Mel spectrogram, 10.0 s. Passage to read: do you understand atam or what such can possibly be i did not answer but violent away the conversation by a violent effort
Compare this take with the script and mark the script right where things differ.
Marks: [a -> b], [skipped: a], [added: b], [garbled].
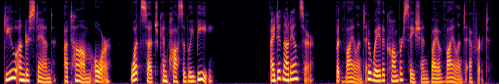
do you understand atam or what such can possibly be i did not answer but violent away the conversation by a violent effort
